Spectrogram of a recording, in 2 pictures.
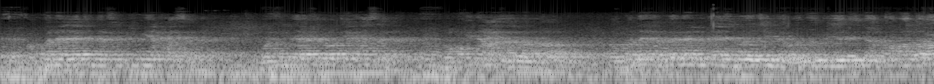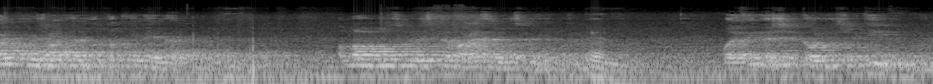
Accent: Egypt; اللهم اجعل بلدنا مصر أمن أمان، سلما سلاما، سخاء رخاء

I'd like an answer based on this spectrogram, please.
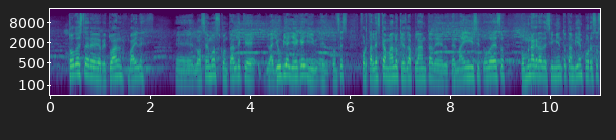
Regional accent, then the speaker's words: Cherán, Michoacán, Mexico; soy soy de Cherán, Cherán Napo.

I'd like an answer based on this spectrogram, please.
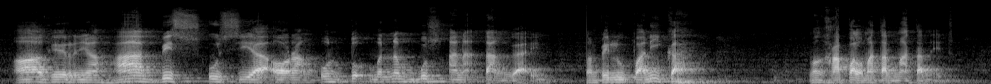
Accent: Sumatra, Indonesia; Padahal saya orang Melayu. Saya asli orang Melayu, dari Pulau Sumatera.

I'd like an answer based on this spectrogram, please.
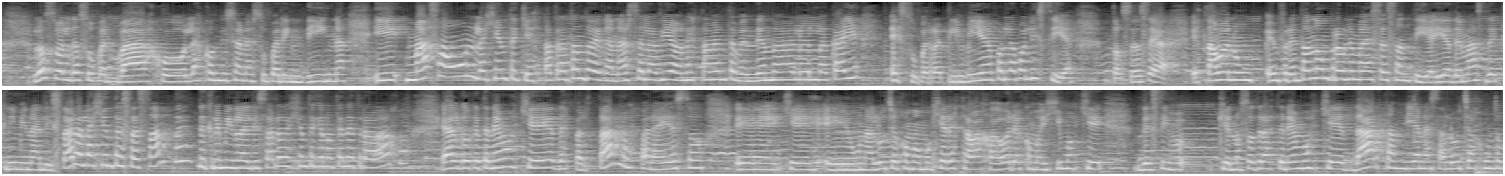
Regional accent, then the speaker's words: Brazil; Spanish is a second language; now in Chile; Bueno, yo tengo que agregar que además no soy chilena, yo soy brasileña, y de partida les pido disculpas de repente si me sale algo raro ahí del idioma.

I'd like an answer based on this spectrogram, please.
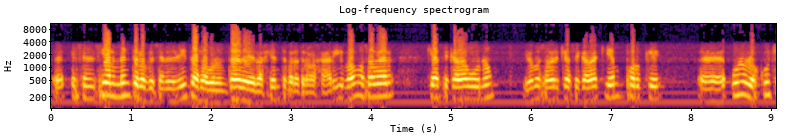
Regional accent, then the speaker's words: Argentina; como los argentinos somos individualistas, nos pasa lo que nos pasa.

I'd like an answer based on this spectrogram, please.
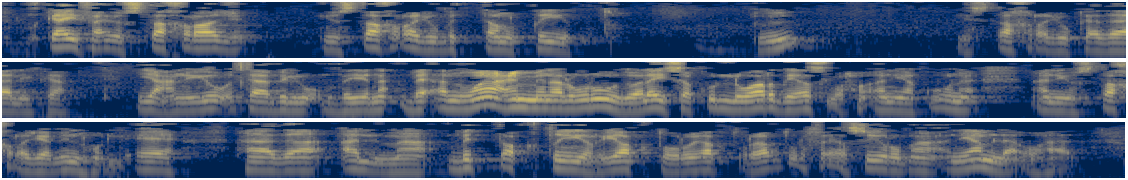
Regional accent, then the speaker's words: Egypt; وهذا مشهور جدا عندنا في مصر

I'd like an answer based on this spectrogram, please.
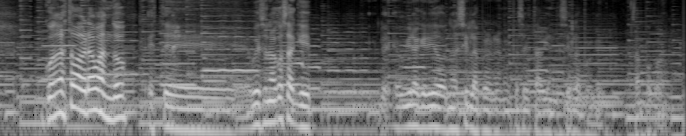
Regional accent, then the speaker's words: Lugano, Buenos Aires, Argentina; also born or lived in Flores; Me crié ahí, y después me crié en Lugano. Ya ahí a los 8 o 10 años me fui para Lugano.

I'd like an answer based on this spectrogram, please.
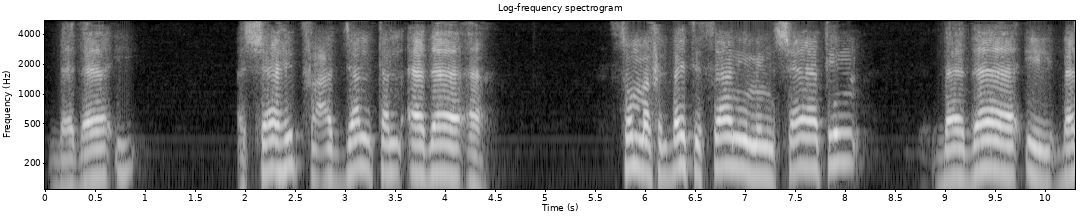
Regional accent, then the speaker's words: Egypt; اليمامة حمام بري يسمى عندنا في مصر يمامة

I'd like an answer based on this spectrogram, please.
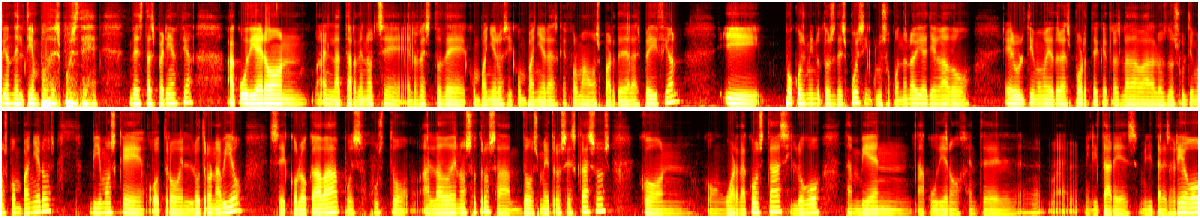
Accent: Spain; soy ciudadano del Estado español

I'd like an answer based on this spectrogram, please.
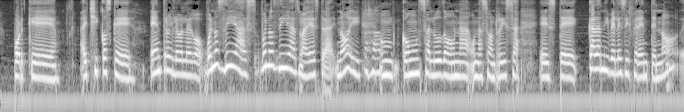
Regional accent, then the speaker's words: Coatepec, Veracruz, Mexico; yo soy de Coatepec y todavía se podía, nos sacaban de la escuela y nos llevaban a lugares típicos de la región

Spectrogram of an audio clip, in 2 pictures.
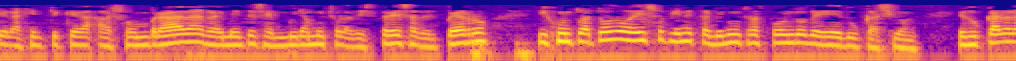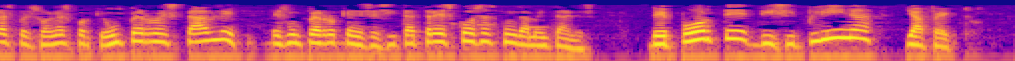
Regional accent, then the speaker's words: Colombia; yo soy colombiano, ella es ecuatoriana

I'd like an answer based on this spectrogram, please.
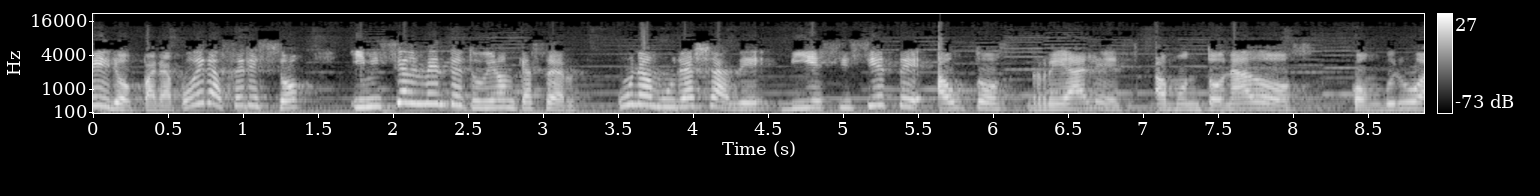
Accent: Argentina; innovamos como argentinos, bien argento

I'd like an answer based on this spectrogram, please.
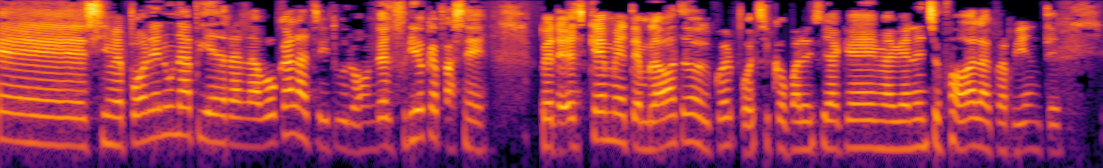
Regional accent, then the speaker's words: Alicante, Valencian Community, Spain; Yo, como buena alicantina, borracha y fina, pensaba que eso era cosa de los dibujos animados

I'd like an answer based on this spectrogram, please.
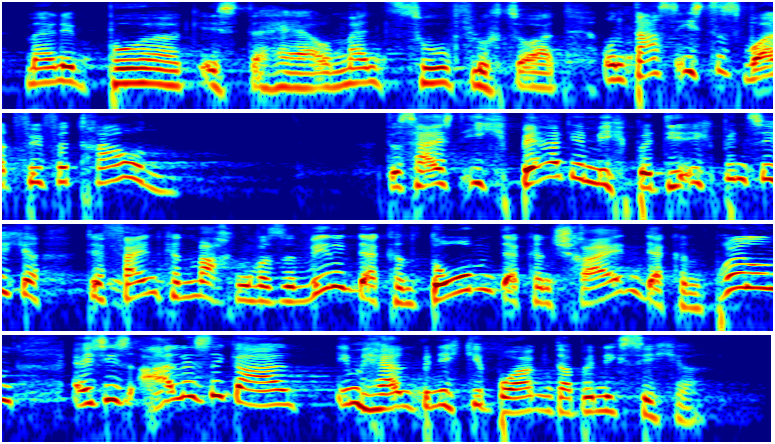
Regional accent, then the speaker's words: Austria; now in Brazil; Österreich ist ein wunderschönes Land. Ich liebe meine Heimat. Ich weiß eigentlich nicht, warum ich in Brasilien bin.

